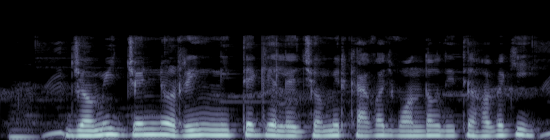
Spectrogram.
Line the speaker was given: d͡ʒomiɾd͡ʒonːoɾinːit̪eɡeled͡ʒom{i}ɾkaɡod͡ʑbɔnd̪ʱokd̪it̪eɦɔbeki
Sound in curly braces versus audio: correct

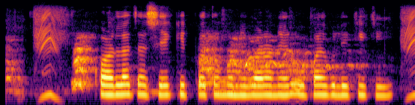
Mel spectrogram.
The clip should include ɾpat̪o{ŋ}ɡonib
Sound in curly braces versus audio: correct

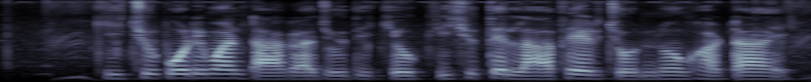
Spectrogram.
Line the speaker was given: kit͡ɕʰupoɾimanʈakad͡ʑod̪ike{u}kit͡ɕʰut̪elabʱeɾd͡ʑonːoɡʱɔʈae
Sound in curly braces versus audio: incorrect: w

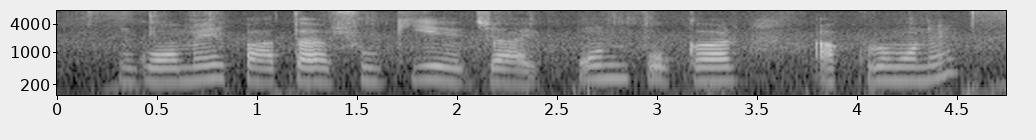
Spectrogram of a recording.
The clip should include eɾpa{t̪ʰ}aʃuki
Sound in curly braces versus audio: incorrect: t̪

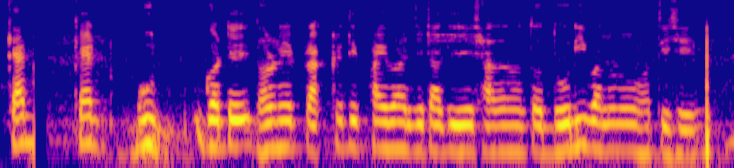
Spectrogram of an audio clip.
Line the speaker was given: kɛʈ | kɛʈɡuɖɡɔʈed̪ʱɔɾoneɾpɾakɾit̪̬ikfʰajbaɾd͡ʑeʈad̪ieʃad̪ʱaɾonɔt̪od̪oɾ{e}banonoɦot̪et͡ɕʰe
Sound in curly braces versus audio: incorrect: i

